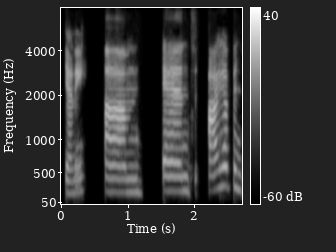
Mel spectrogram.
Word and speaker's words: Jenni: Um, so my name is Jenny, pronounced Yenni.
